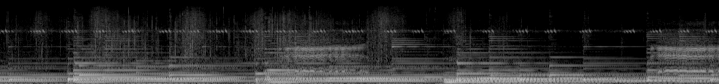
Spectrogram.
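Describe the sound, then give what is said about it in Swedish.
A sheep bleats loudly outside a tent in the dark, wanting to come in, in a few long, wavering calls that follow one another almost without pause, with no talking. “Det är bara fåret som vill komma in, säger Bubblan.”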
